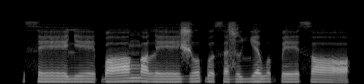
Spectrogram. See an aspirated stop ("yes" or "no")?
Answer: no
